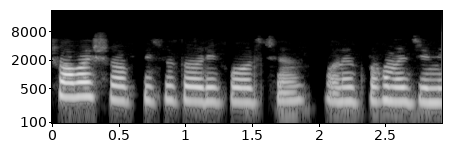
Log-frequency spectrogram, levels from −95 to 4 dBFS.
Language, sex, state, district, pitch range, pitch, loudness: Bengali, female, West Bengal, Malda, 265-290 Hz, 275 Hz, -20 LUFS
